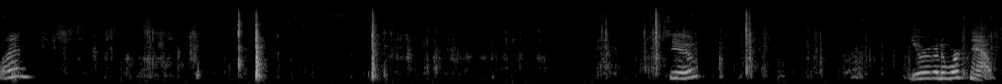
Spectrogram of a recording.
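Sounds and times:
balloon squeaking: 7.6s - 10.0s.

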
